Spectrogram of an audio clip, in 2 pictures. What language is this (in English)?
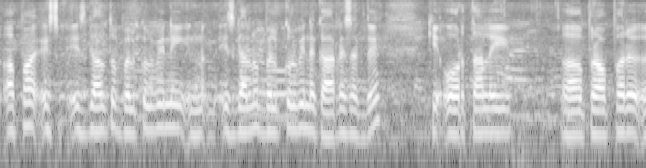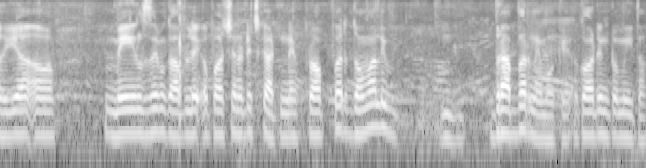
Punjabi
